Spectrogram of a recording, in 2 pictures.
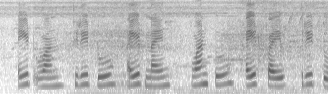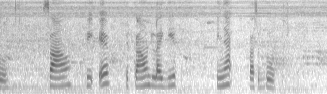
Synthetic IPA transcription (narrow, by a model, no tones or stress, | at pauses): ejʈwant̪ʰɾiʈuejʈnajnwanʈuejʈpʰajbt̪ʰɾiʈu | sãwpiʔɛpʰɛkauɳʈləɡit̪̚ | iɲaʔ | pʰasbuk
